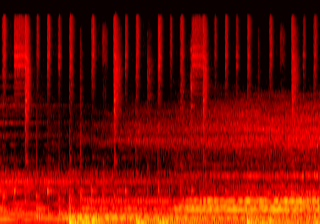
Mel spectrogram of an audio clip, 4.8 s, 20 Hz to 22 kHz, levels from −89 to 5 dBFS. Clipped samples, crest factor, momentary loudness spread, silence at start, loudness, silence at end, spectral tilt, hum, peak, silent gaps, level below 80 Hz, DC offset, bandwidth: under 0.1%; 16 dB; 6 LU; 0 s; -35 LUFS; 0 s; -6 dB/octave; none; -16 dBFS; none; -38 dBFS; 0.2%; 16.5 kHz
